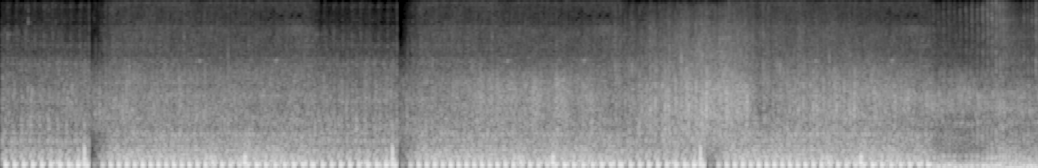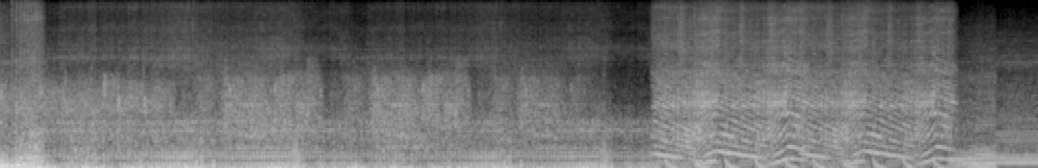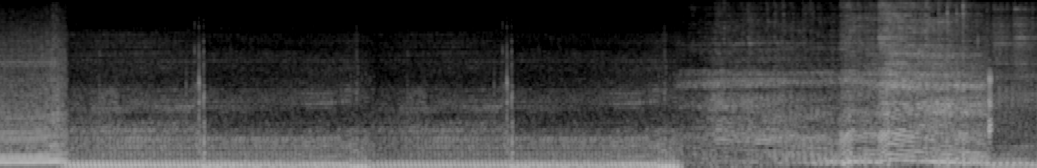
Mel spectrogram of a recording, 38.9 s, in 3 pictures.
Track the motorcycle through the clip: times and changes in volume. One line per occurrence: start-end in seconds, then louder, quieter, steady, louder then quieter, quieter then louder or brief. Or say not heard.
0.0-38.8 quieter.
